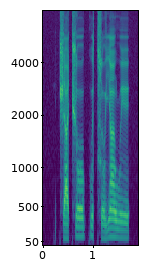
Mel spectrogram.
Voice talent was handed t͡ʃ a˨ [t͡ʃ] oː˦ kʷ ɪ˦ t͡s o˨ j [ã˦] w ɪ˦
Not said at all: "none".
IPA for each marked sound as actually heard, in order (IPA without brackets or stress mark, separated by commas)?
t͡ʃ, ã˦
